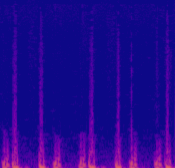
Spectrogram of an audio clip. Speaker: se va acelerando el corazón pero bueno esto es algo muy breve que creo que presentarles porque nos damos cuenta como afectamos con nuestras emociones no filtradas el corazón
